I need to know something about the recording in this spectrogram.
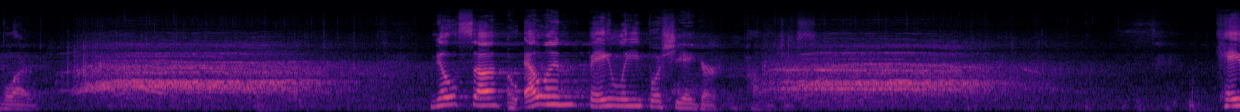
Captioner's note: cheering and applause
